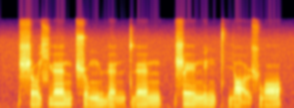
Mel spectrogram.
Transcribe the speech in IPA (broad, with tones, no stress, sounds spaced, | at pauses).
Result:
ʂ ɤ˧˥ ɕ ɥ ɛ˥ n ʈ͡ʂ ʊ˧˥ ŋ m ɥ ɛ̰˨˩ n t̪ ɥ ɛ˥ n | ʂ e˥˧ ɪ̯ n̪ i˥˩ ŋ t̪ʰ j ɑ̰˨˩ ʊ̯ ʂ w ɔ˧˥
